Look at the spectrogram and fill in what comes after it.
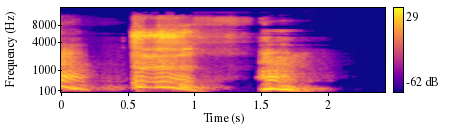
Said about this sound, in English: Let's leave everyone clear their throats. We're not leaving that in. No, everyone clear their throats.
